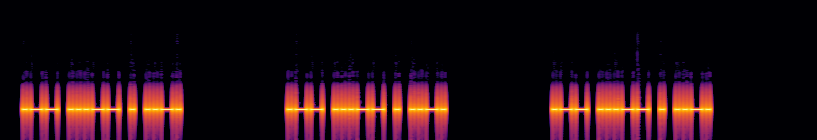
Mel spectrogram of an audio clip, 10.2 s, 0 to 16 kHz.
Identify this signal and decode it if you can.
Morse code, heard as a keyed tone, about 25 wpm, 700 Hz. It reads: W3EF W3EF W3EF
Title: Easy Call Signs Repeated 3x - 25wpm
